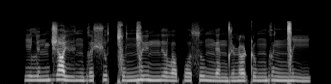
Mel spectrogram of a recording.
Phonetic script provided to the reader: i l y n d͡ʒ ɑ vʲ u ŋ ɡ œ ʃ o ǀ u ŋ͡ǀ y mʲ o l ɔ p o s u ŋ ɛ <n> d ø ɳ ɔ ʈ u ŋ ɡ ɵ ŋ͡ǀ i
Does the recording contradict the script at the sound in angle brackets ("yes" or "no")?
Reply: no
